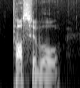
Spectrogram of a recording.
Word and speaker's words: possible: Oui, « possible », en insistant bien sur le « pas »,« possible ».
